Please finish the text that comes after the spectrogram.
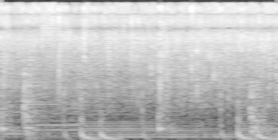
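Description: Oil sizzles and crackles steadily in a pan as prawn toast pan-fries, close by, with soft scraping and knocking as the pan is swirled.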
